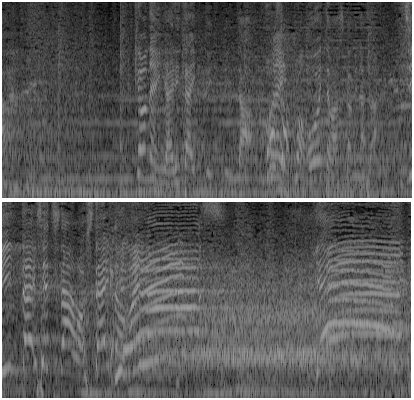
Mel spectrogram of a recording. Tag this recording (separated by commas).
Speech, Music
